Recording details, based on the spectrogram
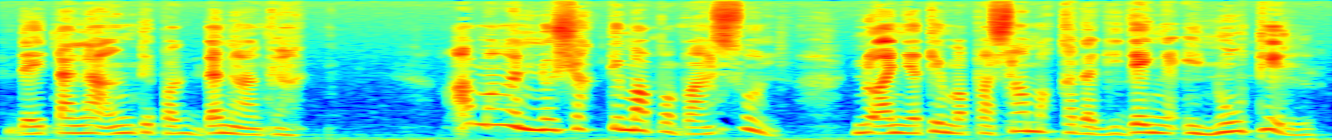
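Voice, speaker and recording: A woman's voice: mid-range voice, sing-song, a little fast, dry recording. A woman playing a grumbling caretaker in a radio drama who frets about being blamed for the children. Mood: fretful. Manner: grumbling, fretful.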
